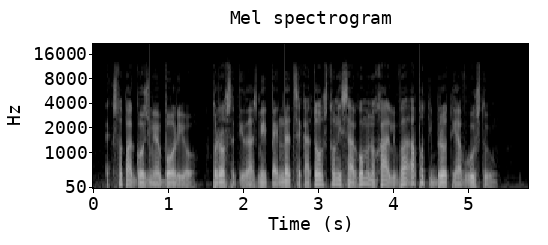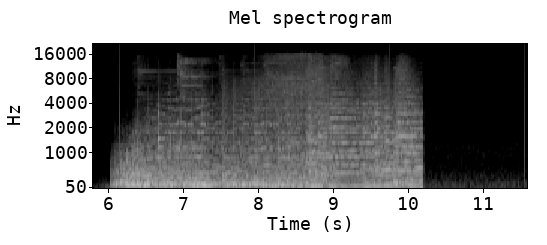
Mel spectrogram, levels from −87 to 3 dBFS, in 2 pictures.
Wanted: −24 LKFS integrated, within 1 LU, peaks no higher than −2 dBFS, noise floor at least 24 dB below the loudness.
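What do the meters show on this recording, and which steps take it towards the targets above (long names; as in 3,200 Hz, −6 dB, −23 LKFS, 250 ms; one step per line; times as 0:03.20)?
number of clicks 7; integrated loudness −31.5 LKFS; sample peak −15.0 dBFS; target loudness −24.0 LKFS
→ click removal
level +7.5 dB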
